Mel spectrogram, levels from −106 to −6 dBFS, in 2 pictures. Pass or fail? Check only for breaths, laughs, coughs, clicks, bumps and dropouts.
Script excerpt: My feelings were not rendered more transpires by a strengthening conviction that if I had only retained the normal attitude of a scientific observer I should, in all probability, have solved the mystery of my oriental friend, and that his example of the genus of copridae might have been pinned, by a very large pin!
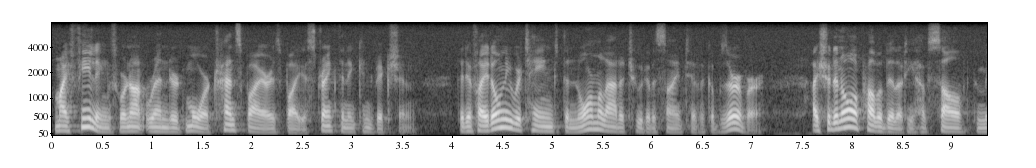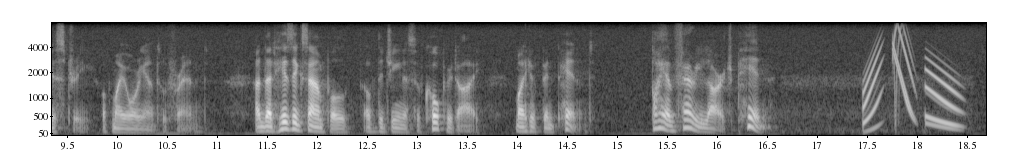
fail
